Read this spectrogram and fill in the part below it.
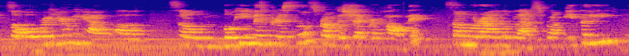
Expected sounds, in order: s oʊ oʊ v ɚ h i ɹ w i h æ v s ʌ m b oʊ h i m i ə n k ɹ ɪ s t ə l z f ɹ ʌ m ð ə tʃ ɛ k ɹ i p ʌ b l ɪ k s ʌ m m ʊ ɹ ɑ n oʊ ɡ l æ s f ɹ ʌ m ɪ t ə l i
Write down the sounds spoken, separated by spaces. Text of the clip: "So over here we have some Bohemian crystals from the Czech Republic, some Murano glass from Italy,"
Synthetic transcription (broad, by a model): s oʊ oʊ v ɚ h i ɹ w i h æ v s ʌ m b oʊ h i m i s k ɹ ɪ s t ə l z f ɹ ʌ m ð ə ʃ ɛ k ɹ i p ʌ b l ɪ k s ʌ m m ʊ ɹ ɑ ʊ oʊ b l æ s f ɹ ʌ m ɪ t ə l i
